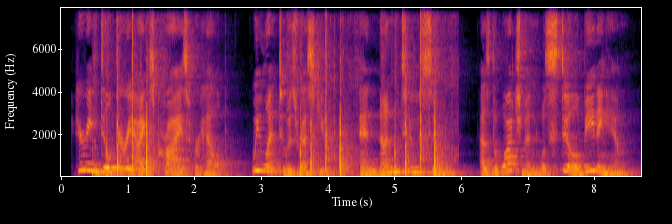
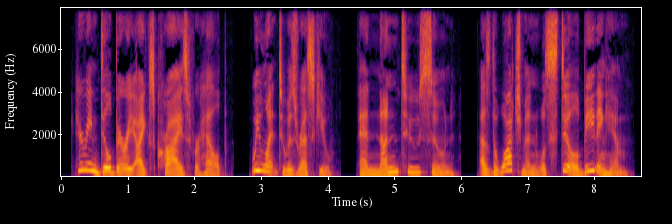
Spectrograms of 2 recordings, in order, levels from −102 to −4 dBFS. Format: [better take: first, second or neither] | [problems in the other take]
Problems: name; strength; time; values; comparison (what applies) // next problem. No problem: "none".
second | background sound (Run); 2 dB below the speech // room echo; dies away in 1 s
